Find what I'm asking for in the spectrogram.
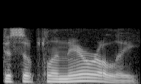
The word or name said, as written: disciplinarily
